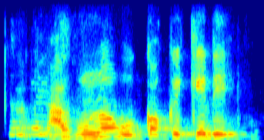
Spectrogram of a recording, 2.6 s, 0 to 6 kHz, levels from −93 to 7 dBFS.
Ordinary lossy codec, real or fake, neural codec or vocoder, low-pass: Opus, 32 kbps; real; none; 5.4 kHz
